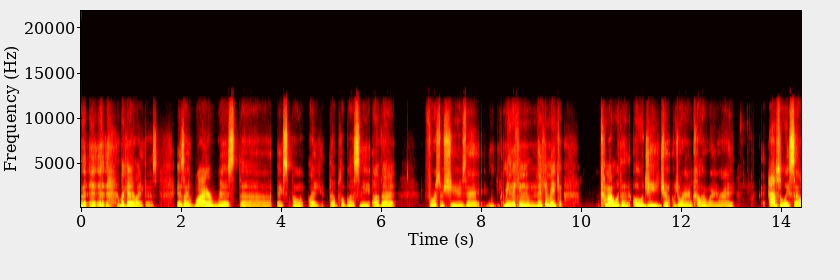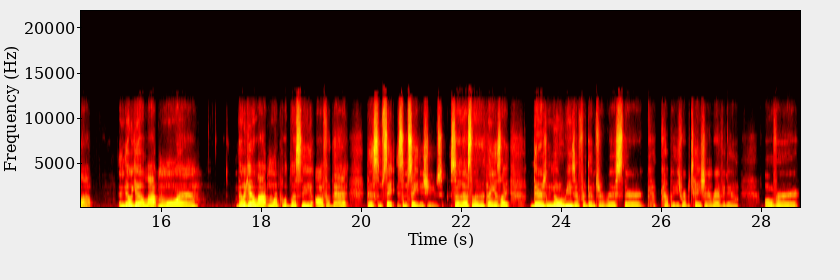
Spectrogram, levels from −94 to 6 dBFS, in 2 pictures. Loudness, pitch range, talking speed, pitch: -21 LUFS, 105-130 Hz, 165 wpm, 115 Hz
